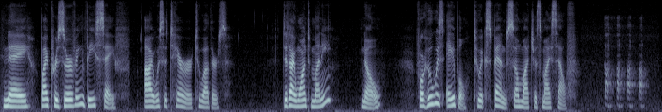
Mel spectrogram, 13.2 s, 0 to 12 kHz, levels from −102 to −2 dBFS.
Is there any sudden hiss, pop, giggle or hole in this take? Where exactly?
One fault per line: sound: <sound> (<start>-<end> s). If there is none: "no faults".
sound: laugh (12.1-13.0 s)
